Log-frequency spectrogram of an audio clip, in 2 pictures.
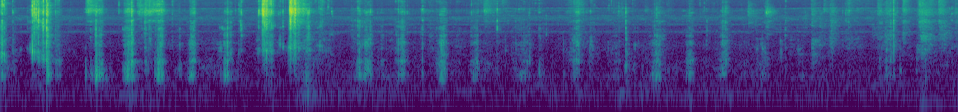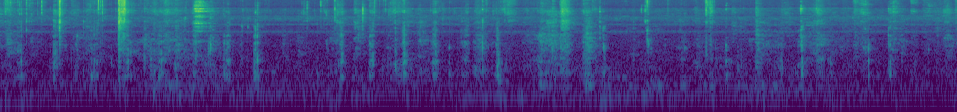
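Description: Close-miked chewing with crisp, crunchy bites of raw vegetables, loudest over the first few seconds, then softer, steady chewing.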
